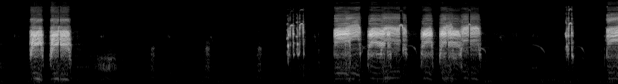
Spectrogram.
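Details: Kala teetar, the black francolin, in a hunting setting: rough, scraping notes, two quick opening bursts, then a louder grating run of five notes in about one and a half seconds, with faint ticks between.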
